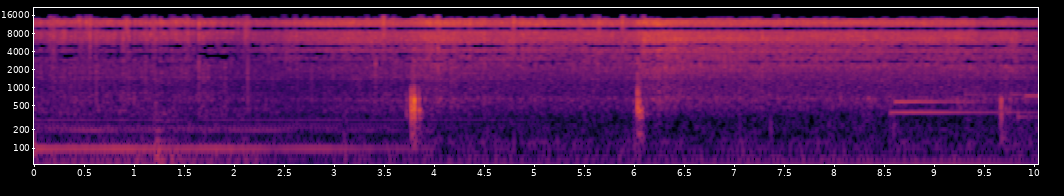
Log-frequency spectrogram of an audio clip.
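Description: Chopped scallions sizzling in hot oil in an aluminium pot, a steady high hiss, as pineapple chunks go in, with two sharp knocks against the pot about four and six seconds in.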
